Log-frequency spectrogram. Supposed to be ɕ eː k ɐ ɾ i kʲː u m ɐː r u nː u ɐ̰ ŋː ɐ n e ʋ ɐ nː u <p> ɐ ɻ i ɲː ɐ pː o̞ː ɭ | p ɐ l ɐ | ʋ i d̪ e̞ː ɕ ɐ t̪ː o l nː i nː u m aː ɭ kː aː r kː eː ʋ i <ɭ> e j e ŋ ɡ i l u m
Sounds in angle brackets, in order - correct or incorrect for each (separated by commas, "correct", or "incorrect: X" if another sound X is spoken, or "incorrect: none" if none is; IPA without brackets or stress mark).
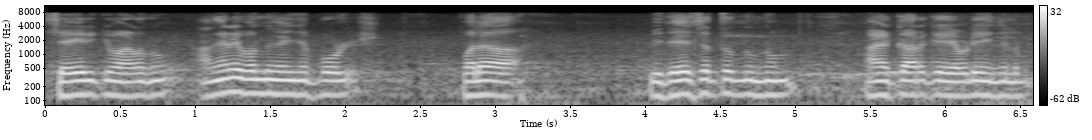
incorrect: k, incorrect: ɽ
